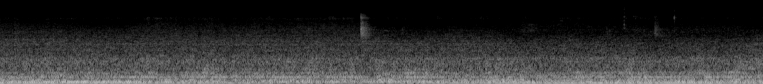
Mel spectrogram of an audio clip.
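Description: Interior running noise of an Auckland AM class electric multiple unit travelling along the line: a steady low rumble of wheels on rail with a steady hum over it, and one brief sharp tick about three and a half seconds in.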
